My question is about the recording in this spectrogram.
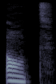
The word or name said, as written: ante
